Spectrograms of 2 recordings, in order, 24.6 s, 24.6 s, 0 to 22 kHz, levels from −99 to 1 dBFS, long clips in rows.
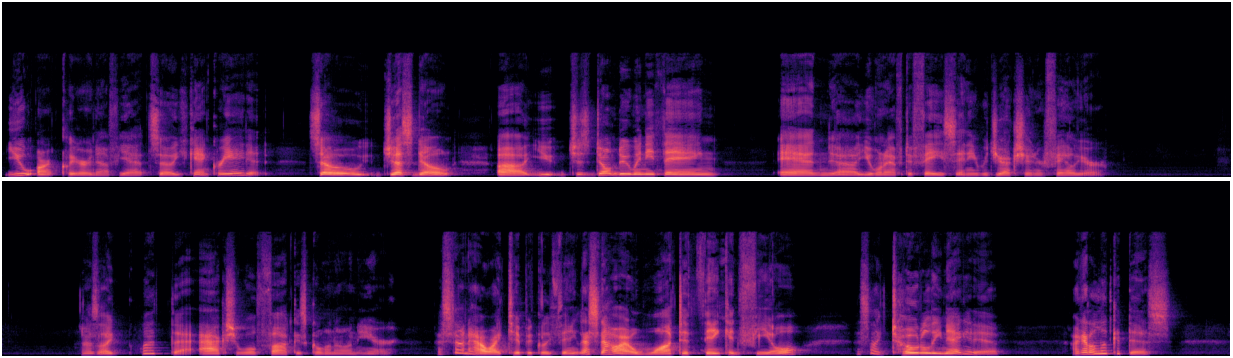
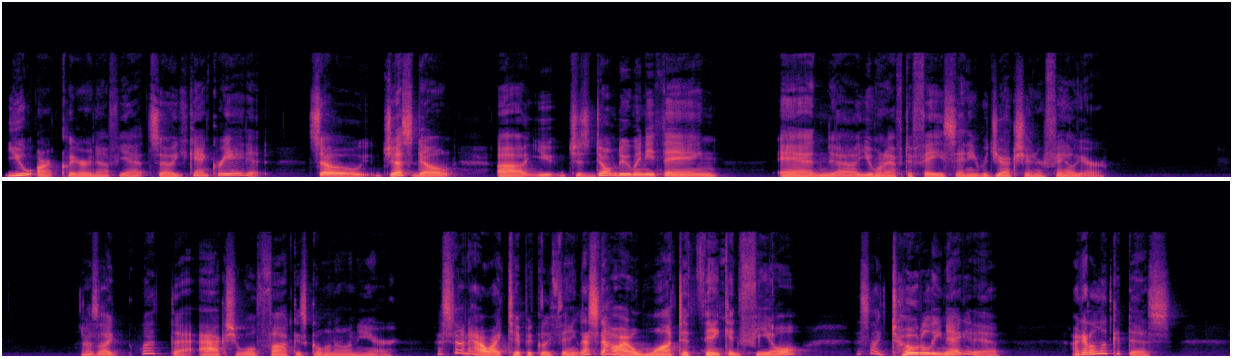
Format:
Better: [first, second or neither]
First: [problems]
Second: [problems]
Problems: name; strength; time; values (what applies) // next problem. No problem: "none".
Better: second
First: thin; very; fading below 350 Hz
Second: none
